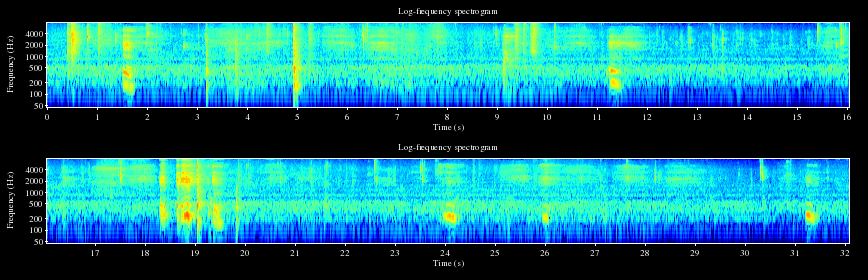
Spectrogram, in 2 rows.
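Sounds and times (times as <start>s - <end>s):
person chewing: 4.4s - 6.6s, 11.9s - 17.9s, 19.9s - 25.8s, 26.6s - 31.0s.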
